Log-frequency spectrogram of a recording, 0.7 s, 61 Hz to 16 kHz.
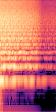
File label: Synths D; vengeance essential club sounds-3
